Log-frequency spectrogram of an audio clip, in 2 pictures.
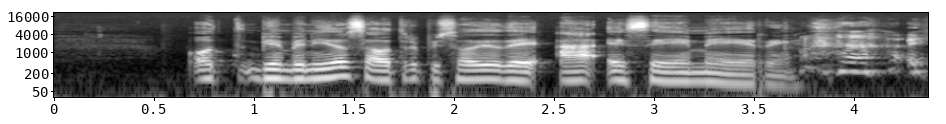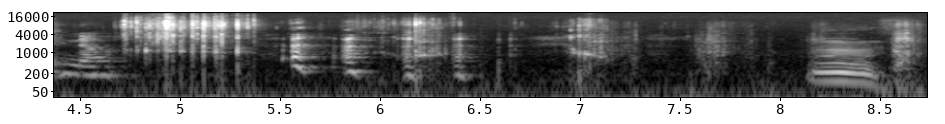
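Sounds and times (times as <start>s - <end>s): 
speech: 0.7s - 4.8s
laughter: 3.7s - 4.5s, 5.4s - 6.8s
person chewing crunchy food: 4.7s - 8.7s.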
